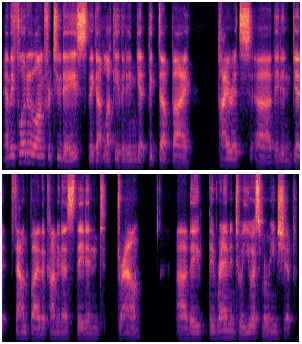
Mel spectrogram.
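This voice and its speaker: A man's voice: mid-range voice, moderate pace, sharp tone. A middle-aged man with an American accent giving an online lecture, telling stories earnestly with fillers and restarts. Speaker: academic speaker.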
